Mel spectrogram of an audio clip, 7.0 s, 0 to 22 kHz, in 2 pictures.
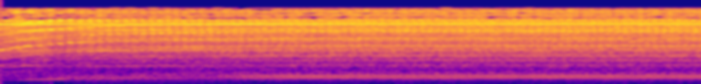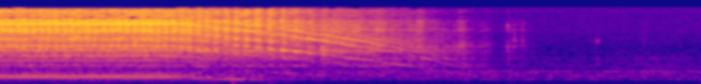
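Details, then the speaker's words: EXI-450 RC helicopter spooling up: steady high electric whine with faint chopping noise, pitch falling on spool-down; main gear wobbly from factory with main shaft wobbling along, suspected cause. "do you hear that chopping noise and look at the look at the main shaft"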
